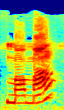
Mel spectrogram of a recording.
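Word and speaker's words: mamá: uh mom would be mama mama you have to put the accent on the last day otherwise it means breast mummy the way children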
